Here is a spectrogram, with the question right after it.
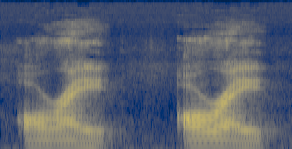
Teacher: I don't even really make much of an l sound I more just make an a vowel like in law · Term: dark l, dropping the L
